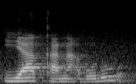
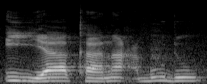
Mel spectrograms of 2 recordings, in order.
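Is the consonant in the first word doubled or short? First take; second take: short; doubled. First: The y sound is short, not doubled. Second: The y sound is held long and doubled. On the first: The speaker calls it wrong. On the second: The speaker calls it right.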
